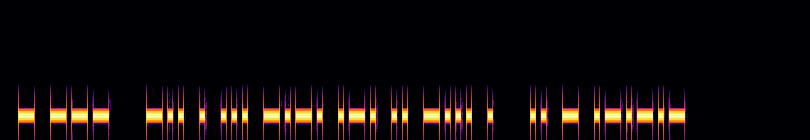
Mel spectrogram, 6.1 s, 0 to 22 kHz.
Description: Morse code, heard as a keyed tone, about 30 wpm, 700 Hz. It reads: TO DESCRIBE IT.
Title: Sentences from Top 1100 Words 30wpm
